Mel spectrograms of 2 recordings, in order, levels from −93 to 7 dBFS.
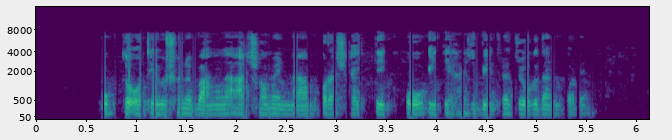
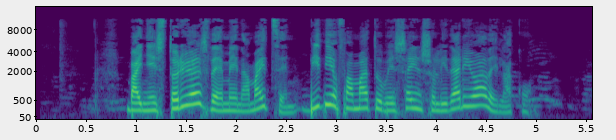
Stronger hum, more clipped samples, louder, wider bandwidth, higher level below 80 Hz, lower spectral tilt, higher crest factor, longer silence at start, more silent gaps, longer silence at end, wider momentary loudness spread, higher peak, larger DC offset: neither; neither; second, -34 LUFS vs -22 LUFS; second, 8 kHz vs 11.5 kHz; second, -68 dBFS vs -56 dBFS; about the same, -4 dB/octave vs -4.5 dB/octave; first, 26 dB vs 20 dB; second, 0.7 s vs 0.9 s; neither; about the same, 0.6 s vs 0.6 s; about the same, 10 LU vs 10 LU; second, -10 dBFS vs -4 dBFS; neither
